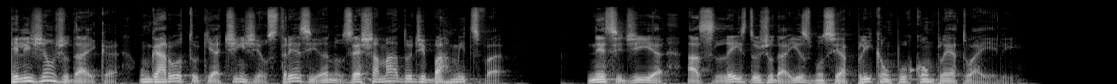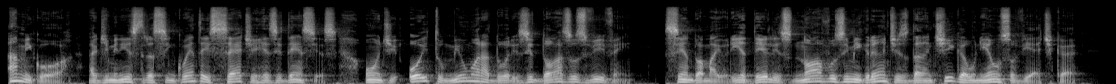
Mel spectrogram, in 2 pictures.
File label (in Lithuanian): (VYR) Brazilu balsas, vyras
